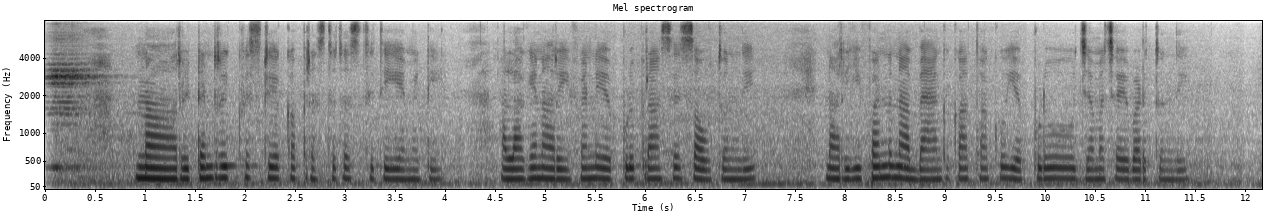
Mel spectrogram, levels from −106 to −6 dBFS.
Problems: constant background noise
